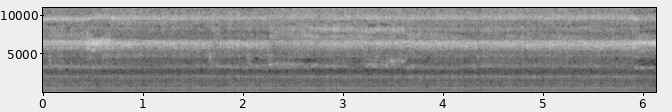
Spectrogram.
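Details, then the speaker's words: Nebulizer compressor running at night, about 10 pm, for a sleeping 9-month-old baby with cough and colds for over a week; a steady, loud mechanical hum and buzz with a constant low drone throughout. "gabi na guys pero kailangan kong magp nebul sa aking baby kasi meron siyang upo at sipon so alas Anong oras na 10:00 na ayan inb ko siya tulog siya maingay lang ung Med live"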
